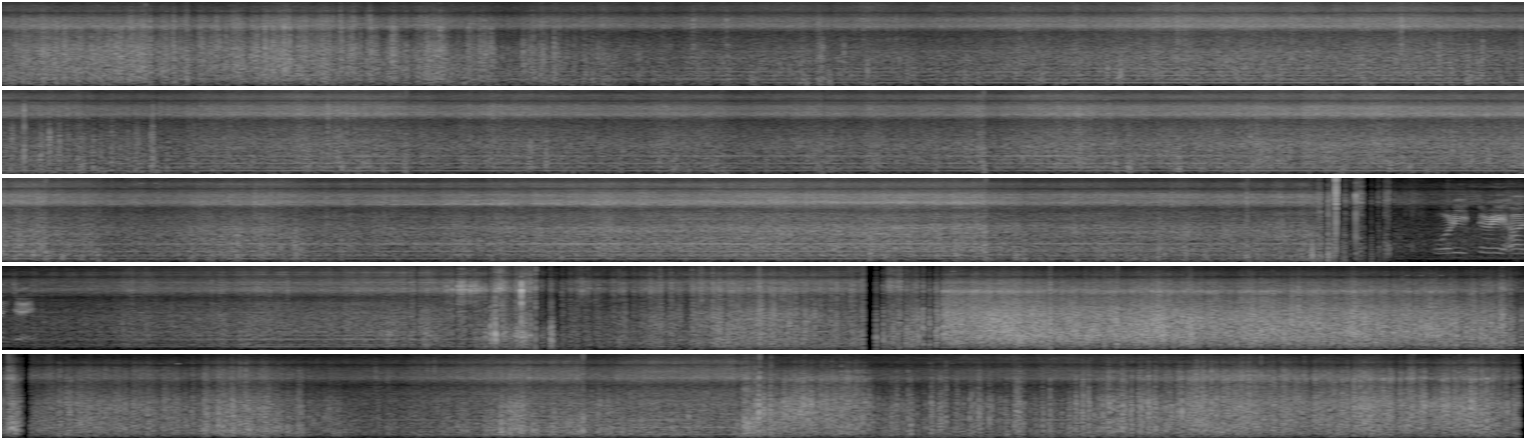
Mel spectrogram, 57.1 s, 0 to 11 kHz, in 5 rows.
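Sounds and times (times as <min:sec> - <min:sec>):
outboard motor running: 0:00.0 - 0:57.0
rush of boat wake: 0:00.0 - 0:57.0
wind buffeting microphone: 0:00.0 - 0:57.0.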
